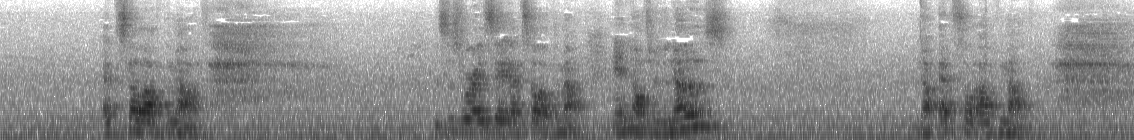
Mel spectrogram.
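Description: A woman speaks with energy close by, in bursts.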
